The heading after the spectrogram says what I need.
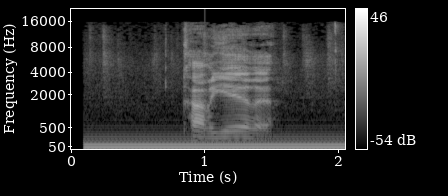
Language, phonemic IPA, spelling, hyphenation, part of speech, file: German, /kaˈri̯eːrə/, Karriere, Kar‧ri‧e‧re, noun, De-Karriere.ogg
- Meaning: 1. career (occupational path) 2. quick or steep occupational advancement 3. career, fastest gallop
